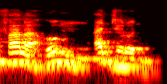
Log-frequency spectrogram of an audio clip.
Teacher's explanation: harus dibaca jelas karena ada mim sukun atau mim mati yang bertemu dengan huruf alif atau huruf hamzah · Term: izhar syafawi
